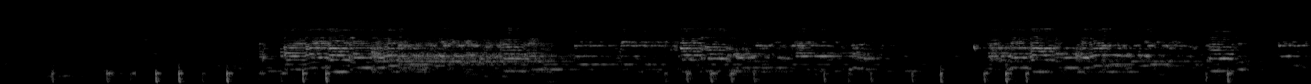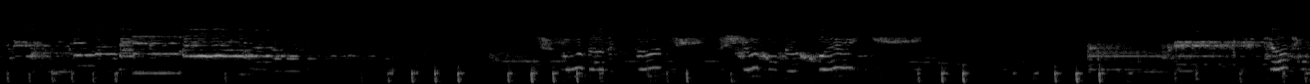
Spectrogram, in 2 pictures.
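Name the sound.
phone call ringing unanswered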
